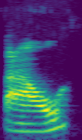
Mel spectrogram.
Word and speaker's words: FAO: It tells us that in 1945, the work of the FAO, the FAO, rhymes with cow.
